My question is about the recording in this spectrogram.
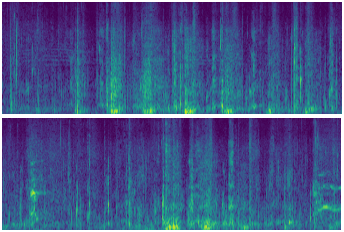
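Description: Plains zebras calling: a run of short, repeated calls, coming in clusters, with the loudest calls a little before the end.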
